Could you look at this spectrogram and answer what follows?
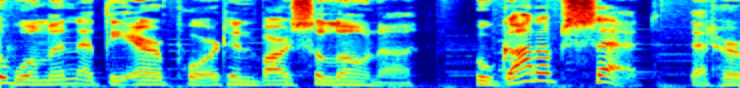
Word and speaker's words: Barcelona: The agent, very patiently, explained that it's pronounced Barcelona, with an S sound. The woman insisted the travel agent back home said, Barcelona.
